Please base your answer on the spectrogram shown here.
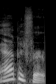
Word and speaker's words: Abathur: and today we're playing abby for which rhymes with patinator and that's why i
